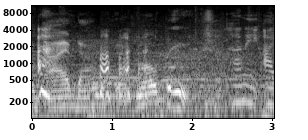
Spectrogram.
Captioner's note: woman chuckles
